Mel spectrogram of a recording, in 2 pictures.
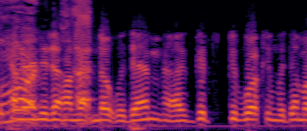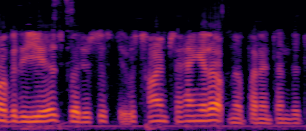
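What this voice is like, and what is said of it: English accent. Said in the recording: “the English accent is throwing me off. Is that an English accent that we're hearing here? ... It's an English accent.”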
